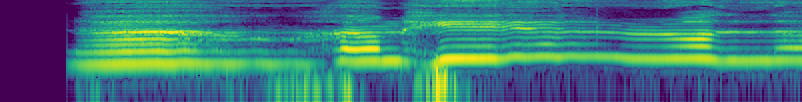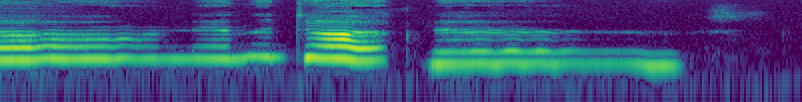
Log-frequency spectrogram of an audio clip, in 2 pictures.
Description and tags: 'Now I'm here, all alone in the darkness' Female Vocals
A female voice singing the lyrics 'Now I'm here, all alone in the darkness'. Hopefully I'll be able to get the background noise cleaned again, as I can't do it myself.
